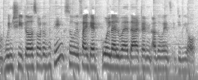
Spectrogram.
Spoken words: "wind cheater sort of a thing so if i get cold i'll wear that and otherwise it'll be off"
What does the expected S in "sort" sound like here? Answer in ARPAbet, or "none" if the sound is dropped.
S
